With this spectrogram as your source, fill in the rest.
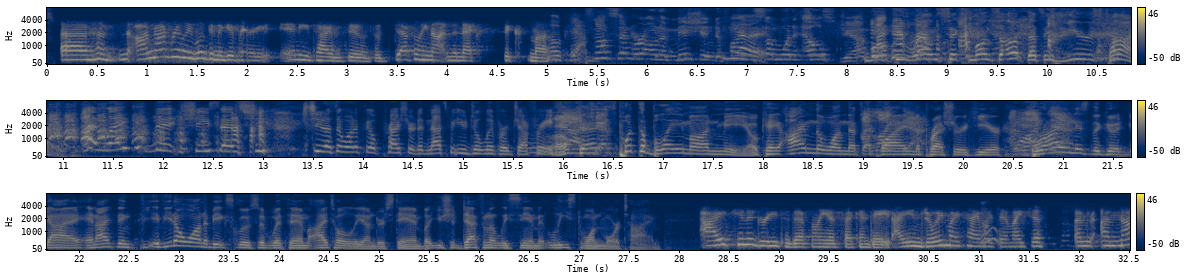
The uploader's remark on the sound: The guy on the phone today. Awkward Tuesday Phone Call.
